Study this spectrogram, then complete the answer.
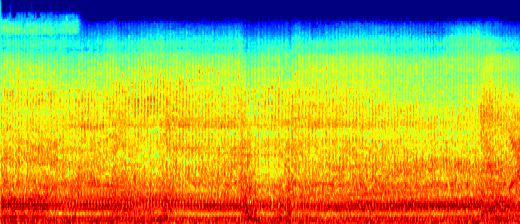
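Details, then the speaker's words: Revived minibike, small single-cylinder, after strip-down, cleaning and new parts: settles into an even, steady idle with constant note and no stumbling; idling smooth. Owner suspected an earlier noise came from the gas tank. "You know, look at that. Is a good built bike right there. Just look at that, idling, smooth."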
